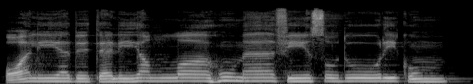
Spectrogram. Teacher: ثم انتبه بعدها إلى تفخيم لام لفظ الجلالة لأنها سبقت بحرف مفتوح وليبتلي الله، وانتبه أيضا إلى أن الهاء من لفظ الجلالة حرف مرقق دائما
